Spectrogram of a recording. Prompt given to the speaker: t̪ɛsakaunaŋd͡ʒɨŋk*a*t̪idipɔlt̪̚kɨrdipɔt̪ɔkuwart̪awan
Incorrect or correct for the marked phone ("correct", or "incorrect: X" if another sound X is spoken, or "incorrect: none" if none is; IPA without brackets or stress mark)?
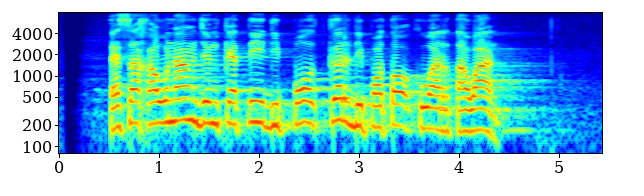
incorrect: ɛ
